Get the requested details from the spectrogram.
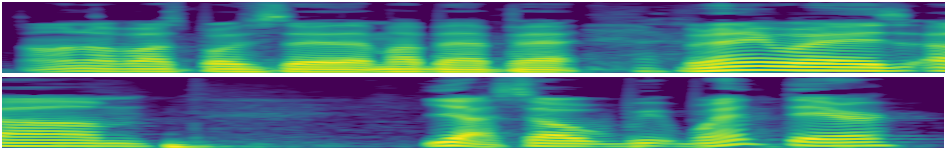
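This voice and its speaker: A young man tells a story as a podcast guest, rattling it off at a quick clip. His delivery is loose and full of slang, and he slips into the voices of the people he quotes. His pitch sits in an ordinary middle range. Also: a little mellow, clean tone. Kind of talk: casual storytelling chat.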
